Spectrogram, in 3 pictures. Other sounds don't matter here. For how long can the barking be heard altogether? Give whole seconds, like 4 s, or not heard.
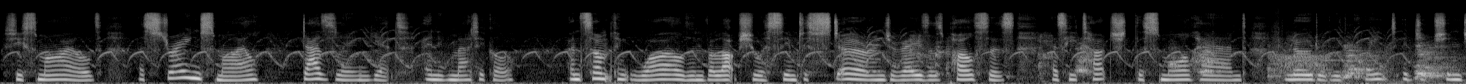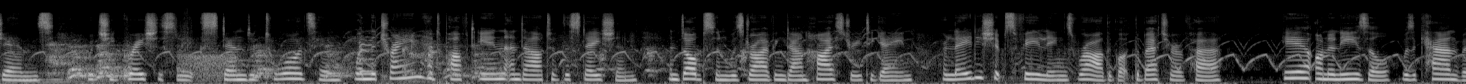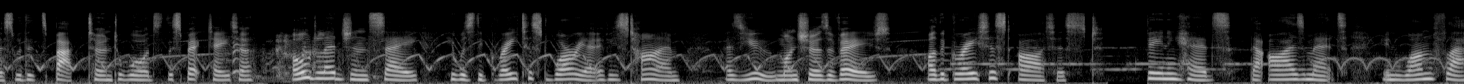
12 s.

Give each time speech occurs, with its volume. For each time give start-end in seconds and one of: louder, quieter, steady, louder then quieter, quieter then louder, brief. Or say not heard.
0.0-43.9 steady.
